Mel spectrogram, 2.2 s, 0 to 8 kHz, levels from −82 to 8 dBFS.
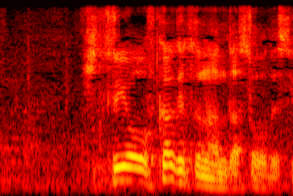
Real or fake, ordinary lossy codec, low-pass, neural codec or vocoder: real; none; 7.2 kHz; none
